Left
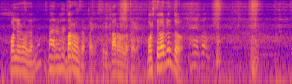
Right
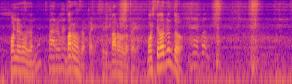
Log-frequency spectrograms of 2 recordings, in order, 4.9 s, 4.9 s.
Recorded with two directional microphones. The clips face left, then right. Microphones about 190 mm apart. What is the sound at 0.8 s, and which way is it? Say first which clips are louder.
Speech: left 5 dB; 45° left (ahead or behind).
